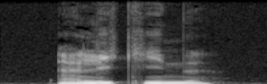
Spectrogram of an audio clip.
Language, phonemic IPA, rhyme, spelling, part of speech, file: French, /li.kid/, -id, liquide, adjective / noun / verb, Fr-liquide.ogg
- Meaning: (adjective) 1. liquid (existing in the physical state of a liquid) 2. liquid (said of money); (noun) 1. liquid (substance not of solid or gas state) 2. cash 3. liquid (class of consonant sounds)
